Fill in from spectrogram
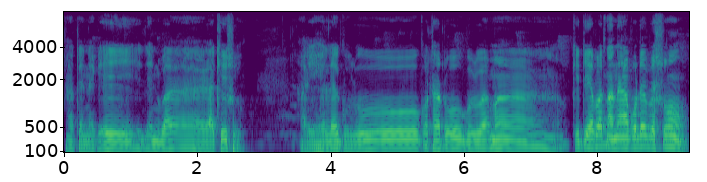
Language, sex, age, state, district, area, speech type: Assamese, male, 60+, Assam, Majuli, urban, spontaneous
